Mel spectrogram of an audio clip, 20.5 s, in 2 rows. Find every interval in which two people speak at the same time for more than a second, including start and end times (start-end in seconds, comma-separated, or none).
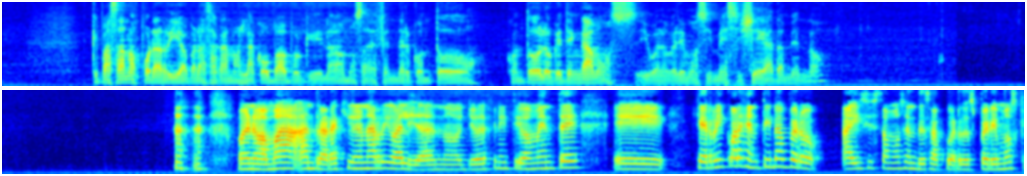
none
